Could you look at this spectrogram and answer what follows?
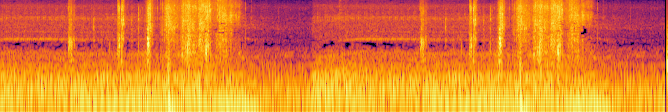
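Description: A car tyre rolling over a row of dry wafer ice cream cones and crushing them: two runs of sharp cracks and crunches, one in the first half and one in the second, over the low rumble of the slow-moving car.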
